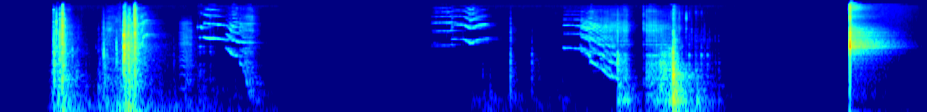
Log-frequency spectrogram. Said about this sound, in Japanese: あなたはドアを開けます。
